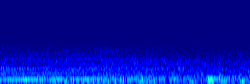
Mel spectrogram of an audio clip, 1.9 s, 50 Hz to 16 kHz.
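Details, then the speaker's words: 2017 Jaguar F-Type SVR supercharged V8 with full titanium exhaust, right after a 0-60 launch in sport/dynamic mode: deep smooth rumble with a steady low growl, no rattles or misfires; healthy exhaust note. "is that noise. It is the most intoxicating sound you could ever have in a car. That exhaust note is so incredibly good."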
